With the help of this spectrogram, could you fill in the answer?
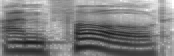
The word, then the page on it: unfold: American English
